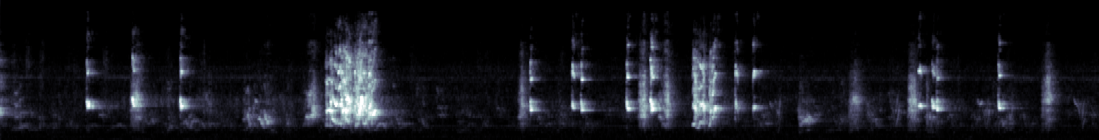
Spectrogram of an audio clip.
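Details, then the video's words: Lovebird chirping with scattered sharp, thin high chirps, a loud grating squeal near the start, and clustered rapid chirps later, irregularly spaced. "Lovebird Chirping Sounds for Relaxation and Attraction - Lovebird Sounds"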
